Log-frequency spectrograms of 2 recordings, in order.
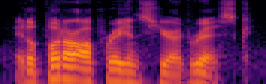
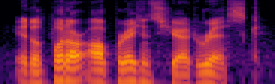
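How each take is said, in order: The two takes are said the same way.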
